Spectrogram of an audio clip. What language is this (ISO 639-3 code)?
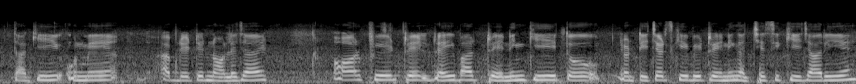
urd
